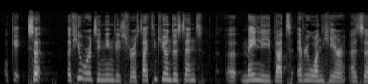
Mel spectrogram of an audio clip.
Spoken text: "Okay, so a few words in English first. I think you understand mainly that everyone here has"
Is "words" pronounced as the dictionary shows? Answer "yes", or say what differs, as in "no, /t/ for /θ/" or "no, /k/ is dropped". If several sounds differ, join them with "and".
yes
